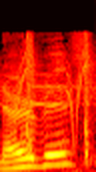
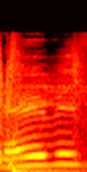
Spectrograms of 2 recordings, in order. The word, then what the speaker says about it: NRVS: I know it's NRVS, but does that mean nervous? Is that like, it looks like nervous? Like, Inner Vision.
